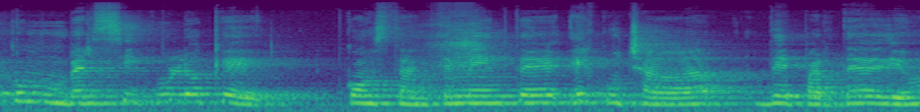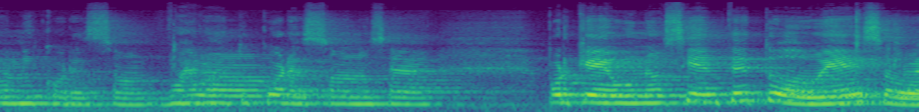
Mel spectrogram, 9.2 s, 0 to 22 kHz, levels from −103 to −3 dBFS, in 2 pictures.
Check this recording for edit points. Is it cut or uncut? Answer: uncut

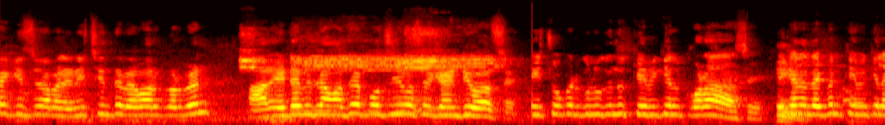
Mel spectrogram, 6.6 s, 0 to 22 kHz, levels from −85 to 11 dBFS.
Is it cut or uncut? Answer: cut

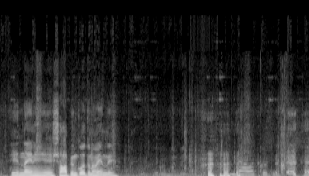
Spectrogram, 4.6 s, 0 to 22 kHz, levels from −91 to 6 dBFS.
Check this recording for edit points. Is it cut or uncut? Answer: uncut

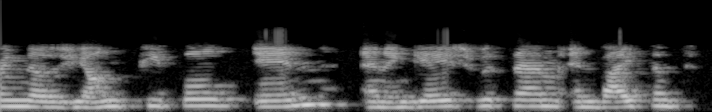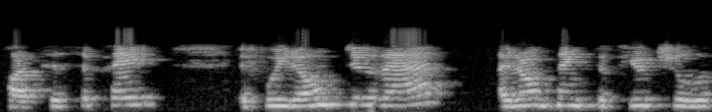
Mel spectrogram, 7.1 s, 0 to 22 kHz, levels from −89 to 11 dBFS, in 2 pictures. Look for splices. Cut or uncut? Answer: cut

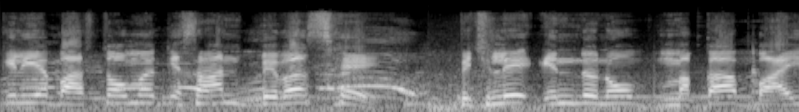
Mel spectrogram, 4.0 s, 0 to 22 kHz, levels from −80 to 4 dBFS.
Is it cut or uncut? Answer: cut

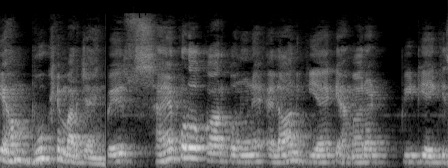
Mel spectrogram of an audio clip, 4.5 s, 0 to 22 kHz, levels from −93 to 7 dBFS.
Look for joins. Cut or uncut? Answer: cut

